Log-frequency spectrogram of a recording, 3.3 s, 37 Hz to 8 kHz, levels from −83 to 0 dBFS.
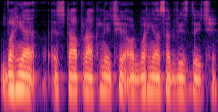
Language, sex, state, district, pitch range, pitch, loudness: Maithili, male, Bihar, Supaul, 95-105 Hz, 100 Hz, -20 LUFS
